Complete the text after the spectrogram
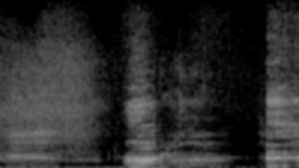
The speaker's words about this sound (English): Oh. Oh. The burp tastes good. Yeah, it did. I had chicken parm for dinner.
